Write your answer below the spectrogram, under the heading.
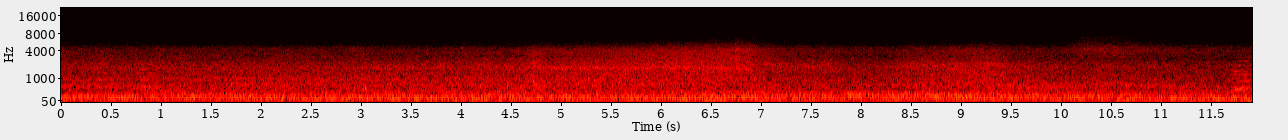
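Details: Steady low rumble of vehicle noise and wind buffeting, with no animal calls heard.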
